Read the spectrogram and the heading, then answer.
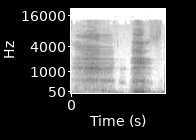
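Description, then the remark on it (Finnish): A breathy yawn: a long drawn-in breath followed by a deeper, airy exhale, with a short extra breath at the end and no speech. “Sori, mä, mä tajun, miksi mä haukottelen koko ajan.”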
